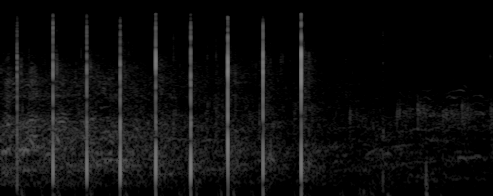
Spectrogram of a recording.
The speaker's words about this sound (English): Okay, you guys. I think we ought to just give a hand clap to the people who's always gone forward.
